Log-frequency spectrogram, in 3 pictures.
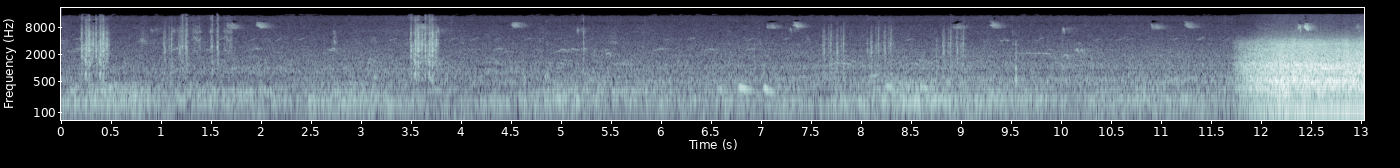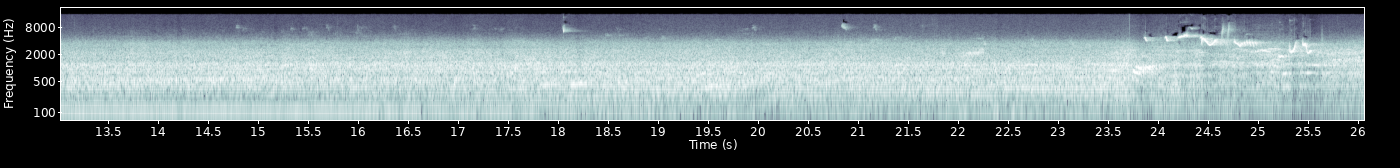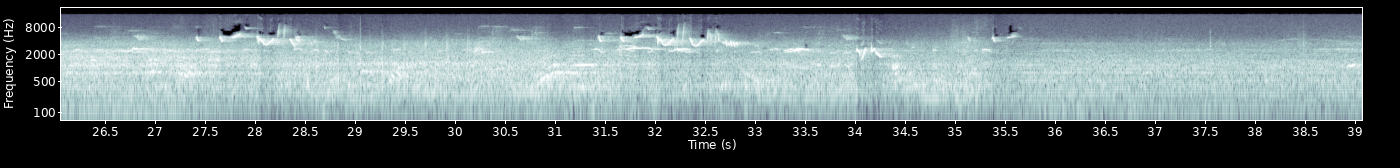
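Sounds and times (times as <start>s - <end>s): loud background noise with low hum: 11.8s - 39.0s
songbird twittering: 23.8s - 25.8s, 26.4s - 29.1s, 30.1s - 34.4s, 35.0s - 36.0s.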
